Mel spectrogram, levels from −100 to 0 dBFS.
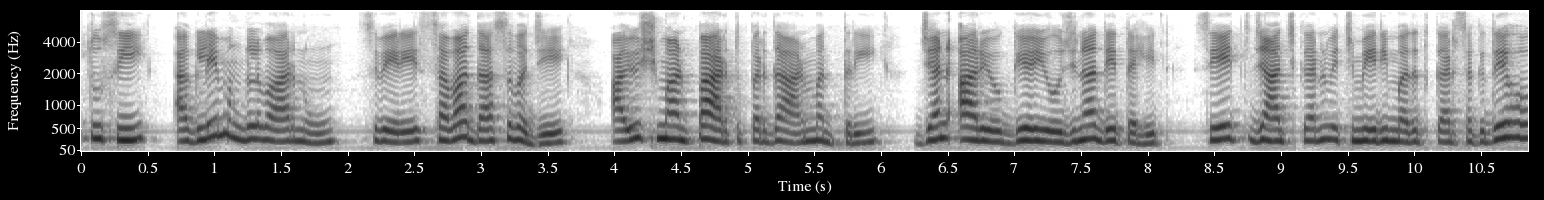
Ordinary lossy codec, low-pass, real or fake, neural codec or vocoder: none; none; real; none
